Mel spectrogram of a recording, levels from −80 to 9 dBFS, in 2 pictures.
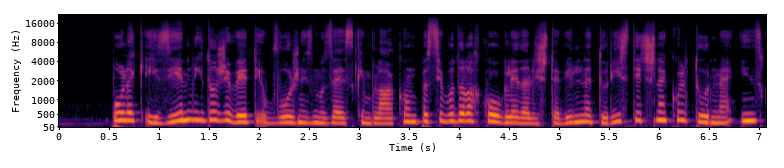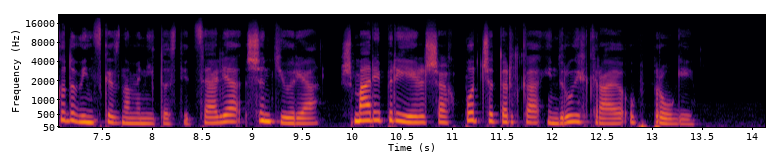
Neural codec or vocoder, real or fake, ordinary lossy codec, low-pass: codec, 44.1 kHz, 7.8 kbps, DAC; fake; none; 19.8 kHz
